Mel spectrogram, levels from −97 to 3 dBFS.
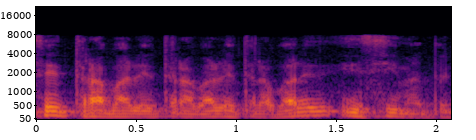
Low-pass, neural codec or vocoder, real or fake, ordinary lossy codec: none; none; real; none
